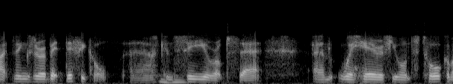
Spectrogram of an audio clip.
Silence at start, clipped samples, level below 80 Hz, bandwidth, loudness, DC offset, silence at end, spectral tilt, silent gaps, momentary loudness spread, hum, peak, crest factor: 0 s; under 0.1%; -60 dBFS; 7.8 kHz; -27 LUFS; under 0.1%; 0 s; -6.5 dB/octave; none; 13 LU; none; -10 dBFS; 18 dB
